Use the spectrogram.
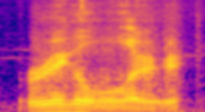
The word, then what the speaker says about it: wriggler: you know I think technically they're called rers like with an R you can call them wigglers but I think the right way to say it is wle wriggler could be all right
